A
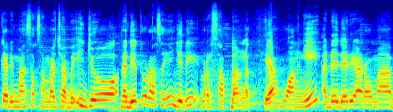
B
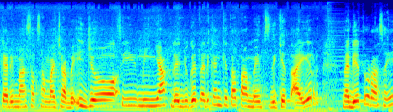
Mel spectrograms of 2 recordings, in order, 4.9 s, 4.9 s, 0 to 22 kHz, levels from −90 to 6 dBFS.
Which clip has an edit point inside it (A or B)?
A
